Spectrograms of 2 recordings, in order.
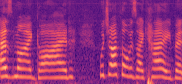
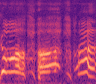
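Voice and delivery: high, loud excited oh-oh-oh; pumped-up yelps; 9 semitones higher, 6 dB louder, slower than usual. Retold or imitated. Guide imitating her pumped-up yelps, high and loud. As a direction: mimic herself buzzing with nerves before the jump. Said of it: "You're too pumped".

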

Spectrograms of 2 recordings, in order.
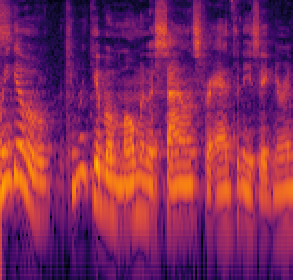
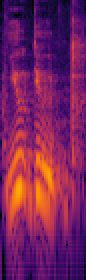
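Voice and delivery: ordinary talk, nothing marked

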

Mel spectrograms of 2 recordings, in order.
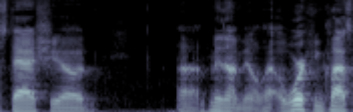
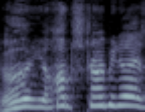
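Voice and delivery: put-on high, fast slurred drunk voice; drunk man; 13 semitones higher, much faster than usual. Drunk man insists to the kid, high and fast. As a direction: rush it out like a tipsy man pleading. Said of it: "the guy's like".

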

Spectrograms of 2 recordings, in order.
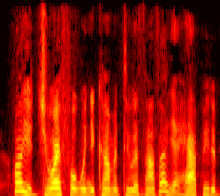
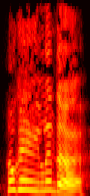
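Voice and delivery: mock exasperation; 10 semitones higher than usual. Reacting to a friend's endless greetings, amused exasperation. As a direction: humour an over-friendly friend. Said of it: "and I'm thinking".

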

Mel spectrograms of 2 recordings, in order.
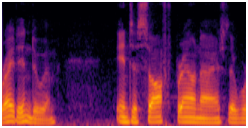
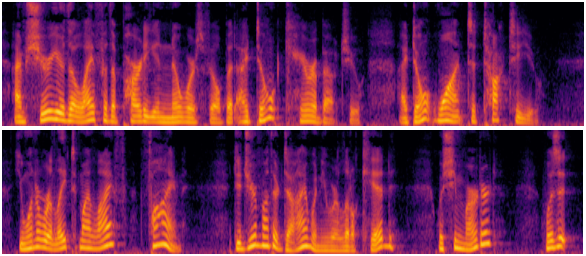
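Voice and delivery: higher, louder bitter outburst; furious tirade; 4 semitones higher, 3 dB louder than usual. Acted. Raven blasts Jason with her grief and fury. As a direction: unload on him with full malice. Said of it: "blasted away at Jason with both barrels".

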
